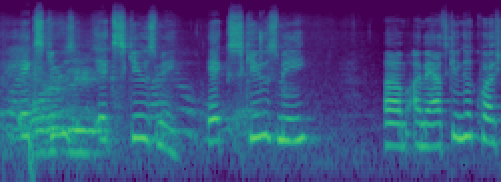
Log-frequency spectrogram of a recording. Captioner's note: overlapping chattering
